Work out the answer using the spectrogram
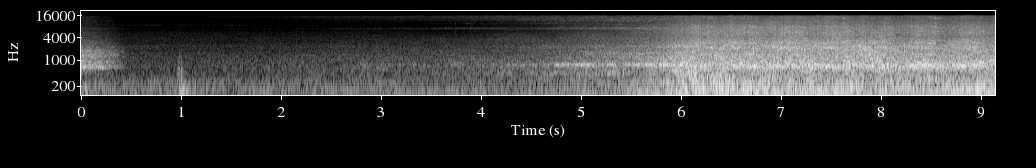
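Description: An InterCity 125 High Speed Train approaching and passing close at speed: a rush of wheel and air noise that swells over about two seconds and then stays loud as the coaches go by. Before that there is a quieter stretch with a single click about a second in, after the loud sound of an earlier train cuts off suddenly.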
